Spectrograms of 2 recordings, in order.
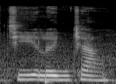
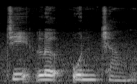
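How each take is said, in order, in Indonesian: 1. 'Eu' diucapkan sebagai satu vokal tunggal. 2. 'E' dan 'u' diucapkan sebagai dua vokal yang terpisah. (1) "monoftong E U tidak dipenggal" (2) "kita tidak memenggal misal cileuncang. Nah, tidak seperti itu ya"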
